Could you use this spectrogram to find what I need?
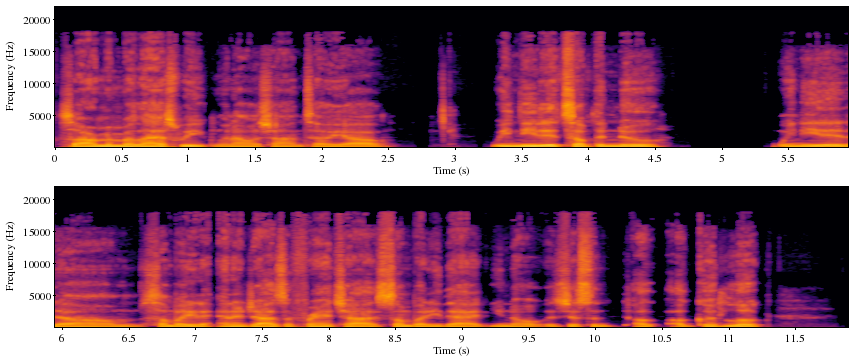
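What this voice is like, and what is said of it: Whispering, seductive tone. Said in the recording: “Why are you whispering in my ear right now like you're trying to seduce me?”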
